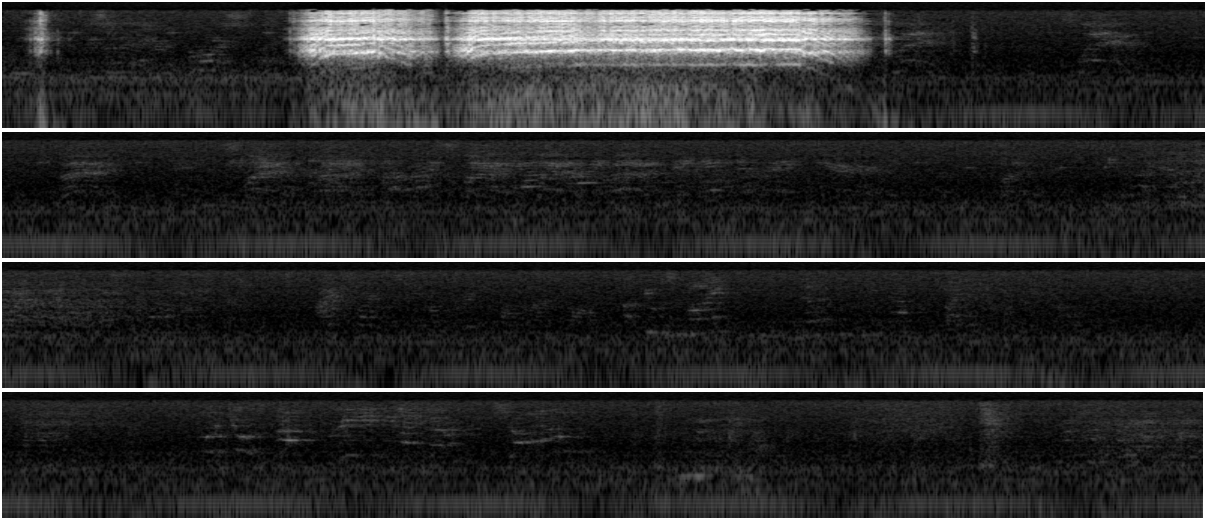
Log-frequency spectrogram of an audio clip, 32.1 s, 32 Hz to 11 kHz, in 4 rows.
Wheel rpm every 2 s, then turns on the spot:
0, 80, 120, 0, 0, 0, 0, 0, 0, 0, 0, 0, 0, 0, 0, 0.
none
